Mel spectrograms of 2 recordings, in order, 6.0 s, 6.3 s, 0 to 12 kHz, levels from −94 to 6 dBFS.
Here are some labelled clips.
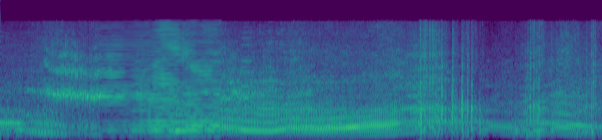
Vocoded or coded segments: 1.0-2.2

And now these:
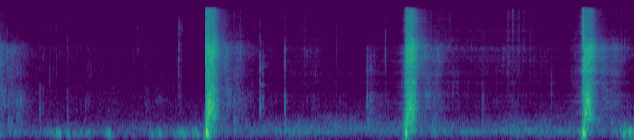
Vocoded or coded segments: 2.7-6.3

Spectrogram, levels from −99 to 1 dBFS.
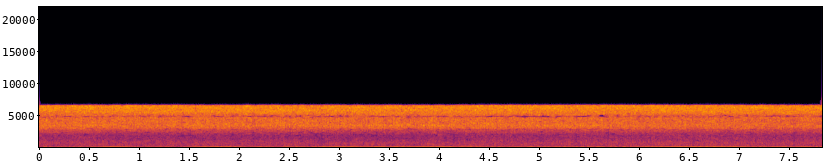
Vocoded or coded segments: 1.2-5.9

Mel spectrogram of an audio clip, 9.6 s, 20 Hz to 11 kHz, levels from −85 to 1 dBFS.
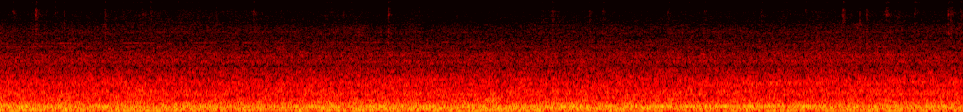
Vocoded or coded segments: none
